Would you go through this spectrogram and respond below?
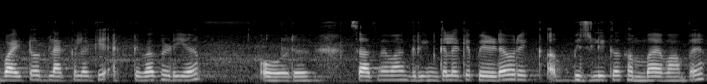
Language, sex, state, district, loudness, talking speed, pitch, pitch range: Hindi, female, Punjab, Pathankot, -19 LUFS, 210 wpm, 200 Hz, 190-205 Hz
